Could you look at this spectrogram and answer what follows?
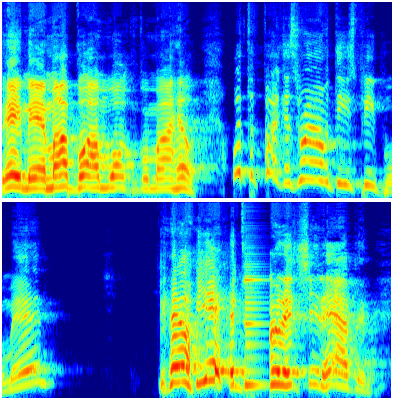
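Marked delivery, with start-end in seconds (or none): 0.0-1.5 voice put on all deep. Speaker retells answering a driver offering a ride, in a put-on deep voice. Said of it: "Got my, my my voice all deep".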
